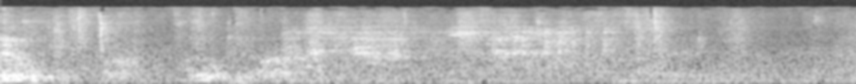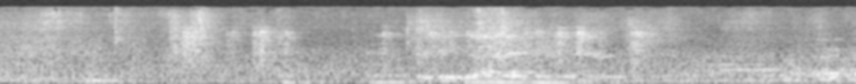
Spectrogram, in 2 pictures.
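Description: Low, indistinct chatter of several people talking quietly in a small room, with scattered murmured words.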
